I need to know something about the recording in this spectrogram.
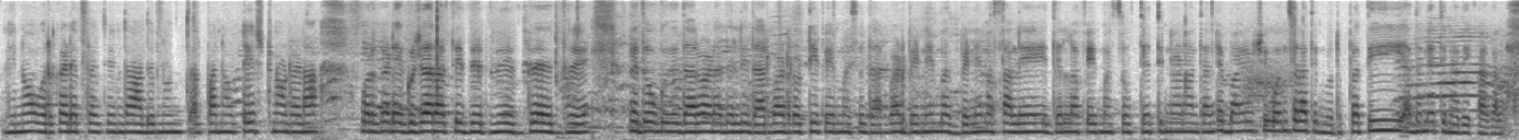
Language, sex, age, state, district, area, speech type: Kannada, female, 30-45, Karnataka, Mysore, rural, spontaneous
